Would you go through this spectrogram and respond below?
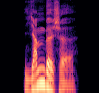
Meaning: inflection of jambisch: 1. strong/mixed nominative/accusative feminine singular 2. strong nominative/accusative plural 3. weak nominative all-gender singular
- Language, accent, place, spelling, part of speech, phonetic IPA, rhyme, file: German, Germany, Berlin, jambische, adjective, [ˈjambɪʃə], -ambɪʃə, De-jambische.ogg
